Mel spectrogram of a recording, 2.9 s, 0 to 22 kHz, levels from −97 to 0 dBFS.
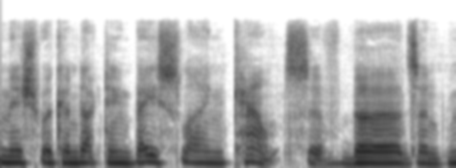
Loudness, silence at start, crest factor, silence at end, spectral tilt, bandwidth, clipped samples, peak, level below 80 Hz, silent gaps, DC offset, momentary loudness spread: -21 LUFS; 0 s; 14 dB; 0 s; -5.5 dB/octave; 12.5 kHz; under 0.1%; -6 dBFS; -60 dBFS; none; under 0.1%; 8 LU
